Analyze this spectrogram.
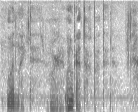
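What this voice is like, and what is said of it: Mellow, calm NPR-style voice. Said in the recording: “I went NPR voice ... I went all mellow on you”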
